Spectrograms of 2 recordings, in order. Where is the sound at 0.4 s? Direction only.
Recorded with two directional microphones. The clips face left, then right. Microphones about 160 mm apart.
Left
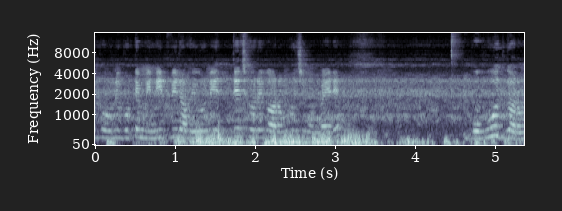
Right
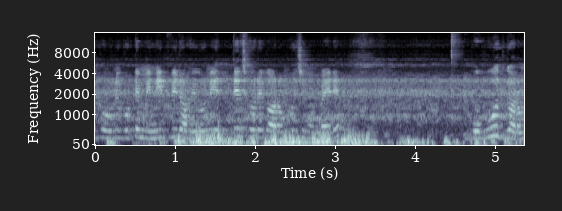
15° left (ahead or behind).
